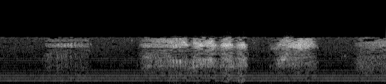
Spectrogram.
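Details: Pair of Barn owls at a nest cavity camera on Starr Ranch, California; both fly in and bond, he passes food. Harsh, noisy chittering and hissing bursts, several in close succession, loudest mid-clip, over a steady electrical hum.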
